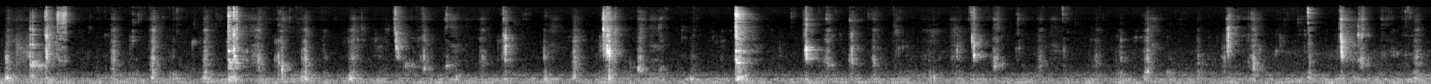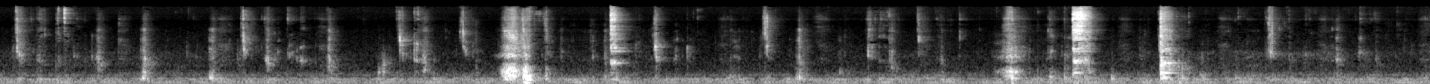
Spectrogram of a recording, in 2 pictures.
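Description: Close eating sounds of ramyeon: chewing and biting, with scattered sharp clicks of a metal spoon and chopsticks against a stainless steel pot. The loudest sounds come a little after the middle and again near the end.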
